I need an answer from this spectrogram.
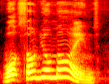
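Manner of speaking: high, composed lady's voice. Acted. Heroine agrees to help Pig, high and composed.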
